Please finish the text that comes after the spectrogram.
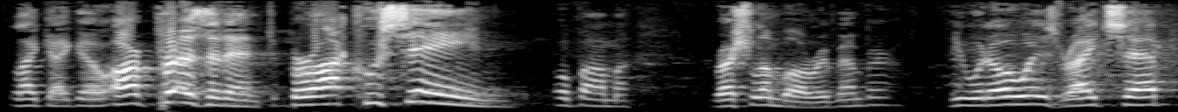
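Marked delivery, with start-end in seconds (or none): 0.7-3.9 slow and loud, "Hussein" drawn out; interjected middle name. Shown as a demonstration. Speaker showing how he interjects a name, "Hussein" stretched loud. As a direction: announce it slowly, hammering "Hussein". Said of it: "when I interject a name".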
